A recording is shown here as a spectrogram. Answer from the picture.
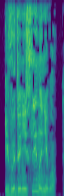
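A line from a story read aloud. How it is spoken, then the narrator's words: Sharp question. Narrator (Russian): резко спросил Рас Петрович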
